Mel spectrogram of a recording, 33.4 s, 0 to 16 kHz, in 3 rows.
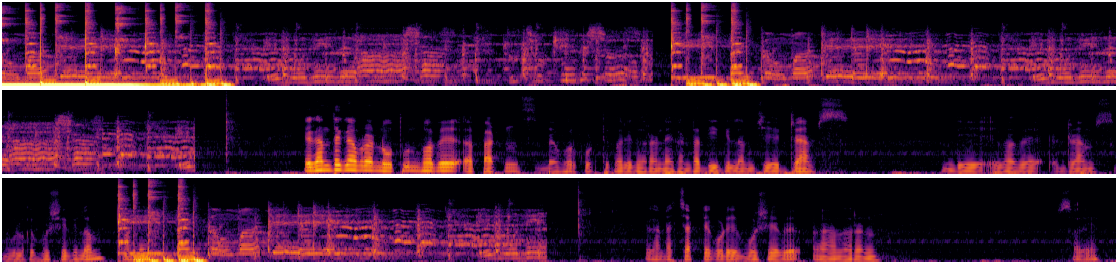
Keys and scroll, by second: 6.7 space, 13.3 space, 23.8 space, 27.8 space.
